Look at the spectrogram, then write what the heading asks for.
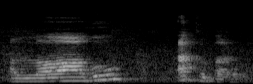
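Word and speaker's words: الله أكبر: actually Akbaru, okay, if you are reading these two words together, then you have to pronounce this letter correctly. So the sound will be Allahu Akbaru.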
